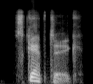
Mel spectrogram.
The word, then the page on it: sceptic: British English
